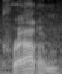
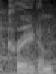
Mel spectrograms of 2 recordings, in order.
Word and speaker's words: kratom: And then I discovered kratom, or some people say kratom.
